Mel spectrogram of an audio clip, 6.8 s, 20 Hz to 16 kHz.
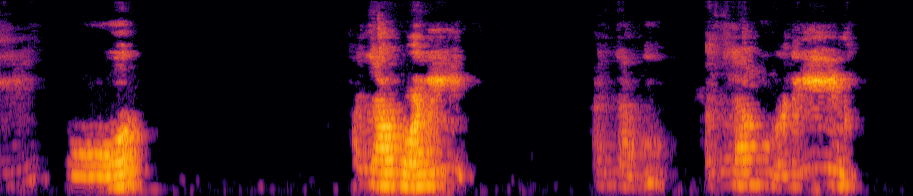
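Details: Cherry, a 4-year-old Congo African Grey Parrot, counting aloud in clear, human-like words, four short phrases spread over about six seconds in a quiet room.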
